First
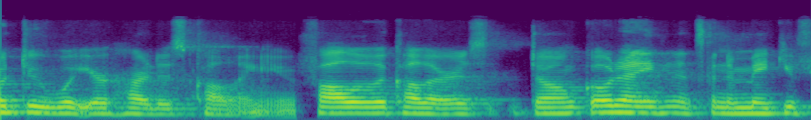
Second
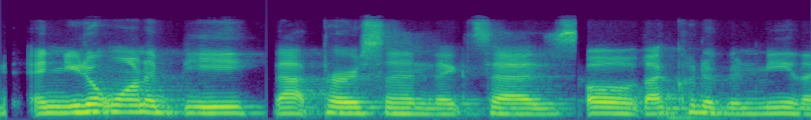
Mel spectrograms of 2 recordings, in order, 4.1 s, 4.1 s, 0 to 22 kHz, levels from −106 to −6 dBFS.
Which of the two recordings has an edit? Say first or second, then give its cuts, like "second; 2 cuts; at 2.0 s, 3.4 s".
second; 2 cuts; at 1.3 s, 2.9 s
